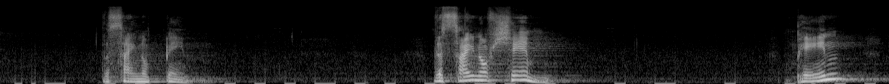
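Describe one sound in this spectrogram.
An elderly man speaks expressively into a microphone, in short bursts with pauses.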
